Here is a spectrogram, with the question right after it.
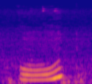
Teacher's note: चंद्रबिंदु का उच्चारण होता है हमारा मुंह और नाक दोनों से लिया जाता है दोनों की सहायता से इस हम उपचारित करते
